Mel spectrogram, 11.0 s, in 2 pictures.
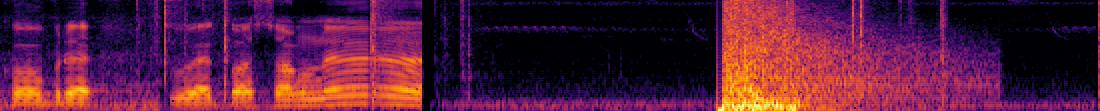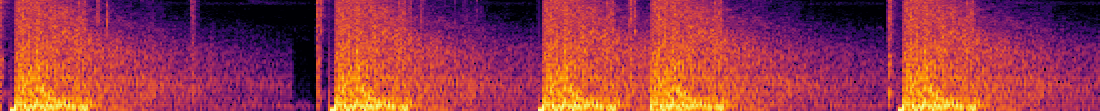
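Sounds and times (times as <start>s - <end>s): toy gun shots: 5.5s - 10.8s.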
